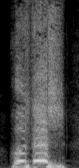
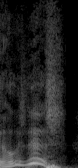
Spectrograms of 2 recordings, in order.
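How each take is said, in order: First: Loud, very high-pitched mock yell; irate rabbi. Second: Softer, high rising query; mock a rabbi answering warily, pitched up and quiet; questioning rabbi. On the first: Rabbi demanding a caller's name, irate shout. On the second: Rabbi answering an unknown caller, quietly questioning. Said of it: "the rabbi said".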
